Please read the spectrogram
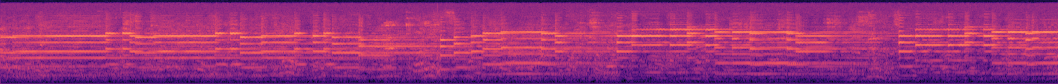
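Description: Live accordion playing a melody in steady held notes that step from pitch to pitch, over the chatter of a crowd of diners.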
